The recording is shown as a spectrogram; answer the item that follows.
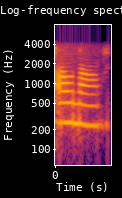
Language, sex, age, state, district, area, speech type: Telugu, female, 45-60, Andhra Pradesh, Eluru, rural, conversation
